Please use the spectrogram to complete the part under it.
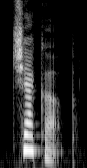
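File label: "checkup", English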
